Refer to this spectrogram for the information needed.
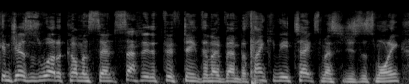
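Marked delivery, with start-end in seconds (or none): none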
